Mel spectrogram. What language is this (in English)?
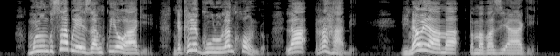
Nyanja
